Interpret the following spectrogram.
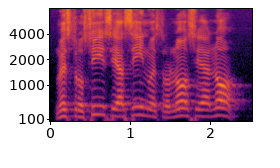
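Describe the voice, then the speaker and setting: A man with a Mexican accent preaches a sermon in a high-pitched voice at a slow pace. He is emphatic, quotes scripture, and acts out the speech he quotes.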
